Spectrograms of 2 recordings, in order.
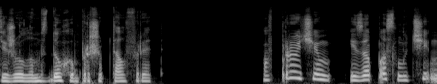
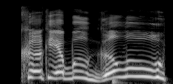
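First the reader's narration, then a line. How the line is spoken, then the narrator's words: Shout. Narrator (Russian): закричал Фред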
